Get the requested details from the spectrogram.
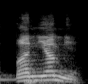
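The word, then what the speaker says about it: בנימין: How you say that in Hebrew is Banyamin.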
